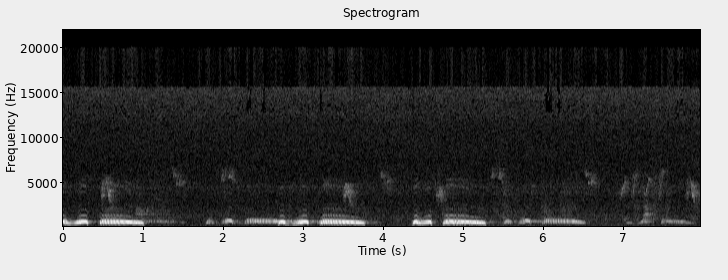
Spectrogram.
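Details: Spotted dove, a training decoy for captive doves, cooing in loud low bursts mixed with softer wavering notes, an irregular string of phrases throughout.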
